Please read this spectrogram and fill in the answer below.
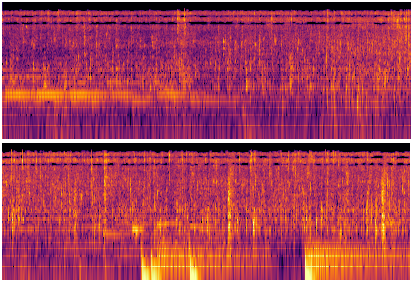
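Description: Whole fish shallow-frying in hot oil in a pan, a steady sizzle. Background music plays over it and comes in with heavy bass beats about five and a half seconds in.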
